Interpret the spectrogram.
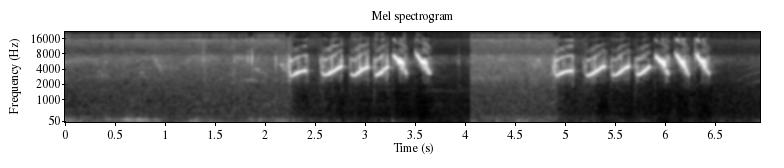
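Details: Double-collared seedeater female calling for training and warming up males: two bursts, each of about seven rapid upward-slurred whistles, separated by a short silence.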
